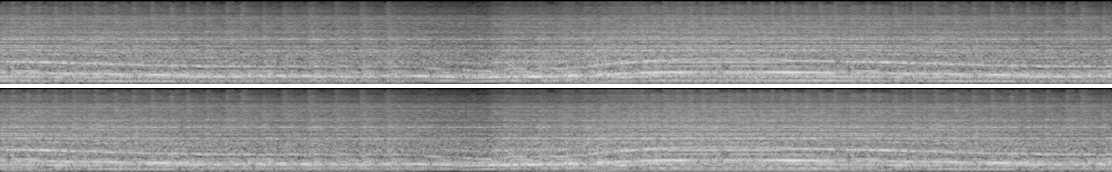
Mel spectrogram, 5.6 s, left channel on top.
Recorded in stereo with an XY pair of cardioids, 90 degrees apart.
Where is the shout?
No shout in this recording.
